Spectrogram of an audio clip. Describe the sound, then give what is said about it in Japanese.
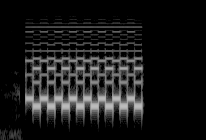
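A telephone bell rings in one continuous burst of rapid, trilling pulses lasting nearly a second, loud, then cuts off abruptly into silence, introducing a voicemail message left by a shop. No voices are present. “今日も留守番電話が入ってますこの番組ではお店の方からのメッセージが留守番電話という形で届きますそれでは聞いてみましょう”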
